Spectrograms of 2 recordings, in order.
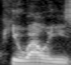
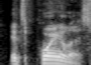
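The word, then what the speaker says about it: Puelles: It's not Claudio Puelli's either. It's Puelis, but I don't know.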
